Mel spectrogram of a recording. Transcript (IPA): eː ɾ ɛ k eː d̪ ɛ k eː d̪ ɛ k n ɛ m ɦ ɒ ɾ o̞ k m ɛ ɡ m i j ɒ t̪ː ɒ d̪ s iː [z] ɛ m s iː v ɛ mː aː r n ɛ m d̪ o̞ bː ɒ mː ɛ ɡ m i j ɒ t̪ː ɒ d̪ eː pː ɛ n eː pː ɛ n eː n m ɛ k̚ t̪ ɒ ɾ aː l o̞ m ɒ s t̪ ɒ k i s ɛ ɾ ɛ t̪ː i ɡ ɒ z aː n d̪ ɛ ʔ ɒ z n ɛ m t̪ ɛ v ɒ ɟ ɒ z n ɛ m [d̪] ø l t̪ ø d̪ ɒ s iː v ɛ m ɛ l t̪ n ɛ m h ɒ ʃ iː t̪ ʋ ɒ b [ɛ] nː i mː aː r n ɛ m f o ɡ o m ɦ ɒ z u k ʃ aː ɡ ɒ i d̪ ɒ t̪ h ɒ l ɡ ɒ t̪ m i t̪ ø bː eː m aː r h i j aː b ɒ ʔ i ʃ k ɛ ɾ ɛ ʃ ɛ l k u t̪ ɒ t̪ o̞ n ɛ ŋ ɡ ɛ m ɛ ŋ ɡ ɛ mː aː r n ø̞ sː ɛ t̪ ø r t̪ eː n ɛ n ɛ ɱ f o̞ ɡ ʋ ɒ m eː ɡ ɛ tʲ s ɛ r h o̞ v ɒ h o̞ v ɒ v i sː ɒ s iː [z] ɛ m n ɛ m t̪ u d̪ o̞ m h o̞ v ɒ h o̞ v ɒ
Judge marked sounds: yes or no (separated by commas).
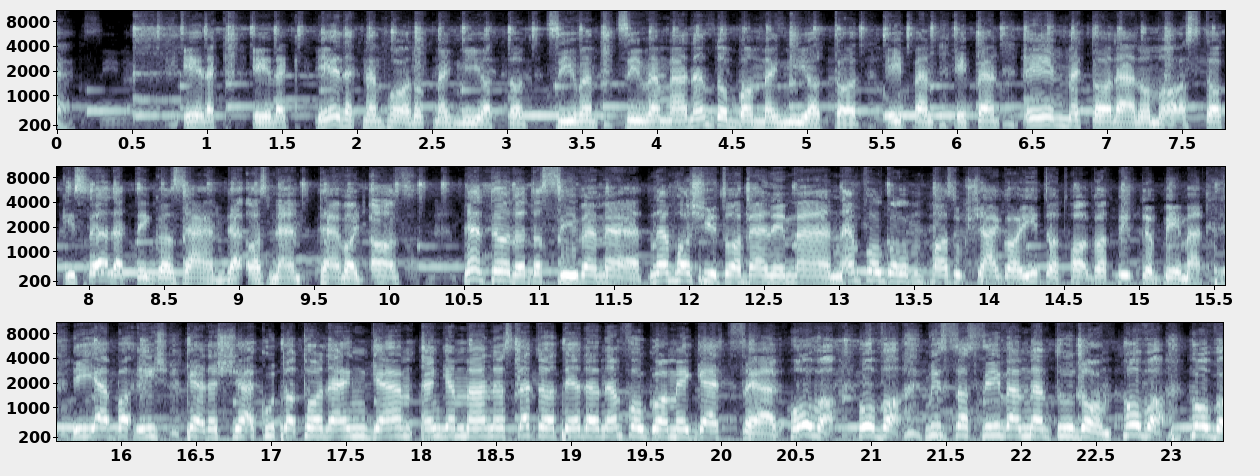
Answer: no, no, yes, no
